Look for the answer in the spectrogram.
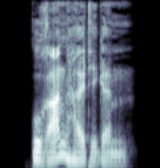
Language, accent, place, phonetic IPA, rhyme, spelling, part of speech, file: German, Germany, Berlin, [uˈʁaːnˌhaltɪɡəm], -aːnhaltɪɡəm, uranhaltigem, adjective, De-uranhaltigem.ogg
- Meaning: strong dative masculine/neuter singular of uranhaltig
